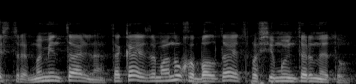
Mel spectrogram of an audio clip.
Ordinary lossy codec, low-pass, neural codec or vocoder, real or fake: none; none; none; real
